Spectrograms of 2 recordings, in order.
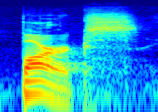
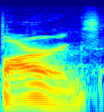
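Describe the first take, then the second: First: The word ends with a K sound. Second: The word ends with a hard G sound. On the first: The letter is a lowercase q. The speaker calls it right. "So it's Barks" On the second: The letter was read as a lowercase g. The speaker calls it wrong. "my whole life I've called it Bargs"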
